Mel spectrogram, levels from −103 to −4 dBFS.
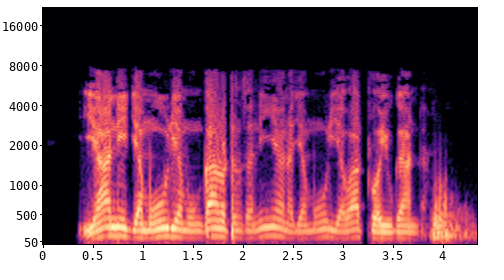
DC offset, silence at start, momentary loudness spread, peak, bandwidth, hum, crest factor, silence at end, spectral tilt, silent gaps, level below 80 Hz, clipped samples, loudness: under 0.1%; 0.4 s; 10 LU; 0 dBFS; 7.6 kHz; none; 14 dB; 0.1 s; -7 dB/octave; none; -52 dBFS; under 0.1%; -15 LUFS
